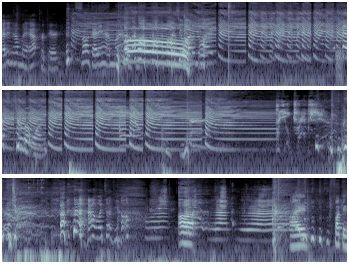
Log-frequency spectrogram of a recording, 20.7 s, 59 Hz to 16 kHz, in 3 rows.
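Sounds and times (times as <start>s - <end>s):
speech: 0.0s - 4.3s, 15.0s - 16.5s, 17.3s - 20.6s
lively crowd laughing and cheering: 2.3s - 4.3s, 13.6s - 15.6s
air horn blasts from an audience: 3.6s - 12.4s.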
